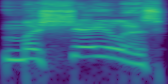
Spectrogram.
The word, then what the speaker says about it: Michaelis: restoration and insurance restoration spelled l i m-i-c-h-a-e-l-i-n pronounced mishaelis call 844 fix indie or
